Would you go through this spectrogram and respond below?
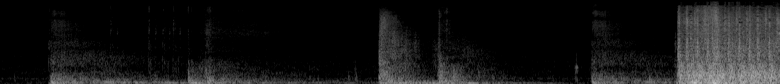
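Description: Gunfire in Counter-Strike: Global Offensive during a competitive esports match, several separate bursts of shots and clatter with quiet gaps between, ending in a loud, dense volley.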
